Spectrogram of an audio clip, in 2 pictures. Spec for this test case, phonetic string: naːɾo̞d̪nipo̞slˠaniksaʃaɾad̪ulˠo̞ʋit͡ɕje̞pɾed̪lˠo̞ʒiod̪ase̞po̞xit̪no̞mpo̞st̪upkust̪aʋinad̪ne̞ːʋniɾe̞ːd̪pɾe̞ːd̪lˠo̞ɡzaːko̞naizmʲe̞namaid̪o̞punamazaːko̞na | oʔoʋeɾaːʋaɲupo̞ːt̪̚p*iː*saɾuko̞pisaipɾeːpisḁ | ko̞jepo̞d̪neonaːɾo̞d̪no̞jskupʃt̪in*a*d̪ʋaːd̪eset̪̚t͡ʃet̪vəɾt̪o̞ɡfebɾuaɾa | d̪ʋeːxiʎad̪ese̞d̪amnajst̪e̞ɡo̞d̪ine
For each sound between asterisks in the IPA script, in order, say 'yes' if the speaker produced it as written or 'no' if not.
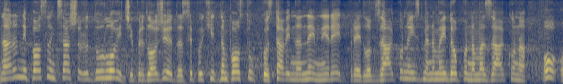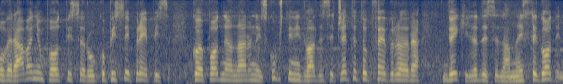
no, no

